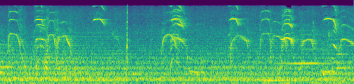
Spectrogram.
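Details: Asian small-clawed otters (Aonyx cinereus) at an otter sanctuary in Kobe chirp in high, squeaky, arched notes, several voices overlapping in quick bursts over a steady low hum.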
